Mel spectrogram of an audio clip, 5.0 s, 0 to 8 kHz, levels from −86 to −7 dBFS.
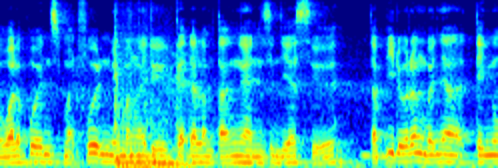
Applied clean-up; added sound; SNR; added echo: none; Gunshot, gunfire / Boom; 7 dB; none.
